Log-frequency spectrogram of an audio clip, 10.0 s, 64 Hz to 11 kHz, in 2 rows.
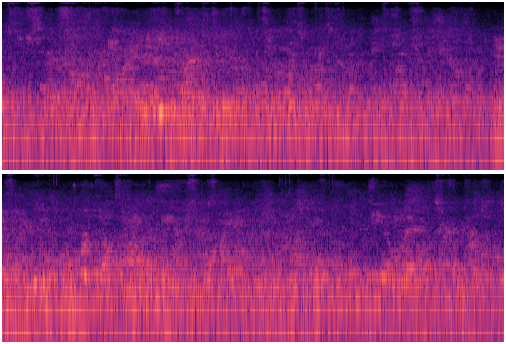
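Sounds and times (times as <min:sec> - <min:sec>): crowd of people talking: 0:00.0 - 0:10.0.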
